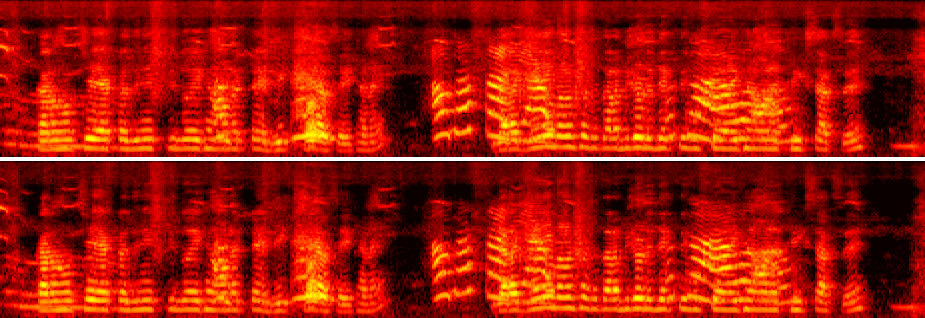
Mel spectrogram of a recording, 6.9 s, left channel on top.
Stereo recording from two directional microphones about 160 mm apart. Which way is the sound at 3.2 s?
35° left (ahead or behind).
